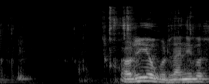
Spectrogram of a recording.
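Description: Chewing on crisp fried potato chips. About a second in, a man's voice begins.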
